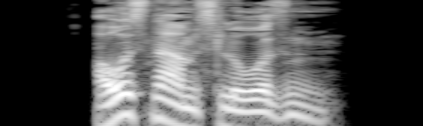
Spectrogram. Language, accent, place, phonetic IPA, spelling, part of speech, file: German, Germany, Berlin, [ˈaʊ̯snaːmsloːzn̩], ausnahmslosen, adjective, De-ausnahmslosen.ogg
- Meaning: inflection of ausnahmslos: 1. strong genitive masculine/neuter singular 2. weak/mixed genitive/dative all-gender singular 3. strong/weak/mixed accusative masculine singular 4. strong dative plural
